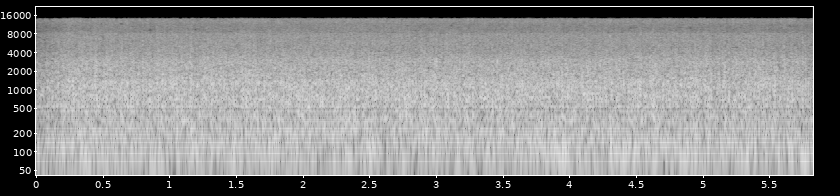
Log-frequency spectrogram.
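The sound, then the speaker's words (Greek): Heavy rain pours down alongside rushing floodwater in South Korea, with rainfall reaching 420 millimetres, a dense, steady roar of water that stays loud and constant throughout, with no voices present. “Αυτό είχε ω αποτέλεσμα να υπάρξουν προβλήματα και στο δικό δίκτυο, με τη βροχόπτωση να έχει φτάσει στα 420 χιλιοστά.”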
